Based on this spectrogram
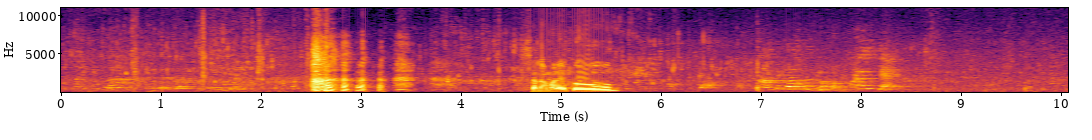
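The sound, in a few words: water flowing in a drain channel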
